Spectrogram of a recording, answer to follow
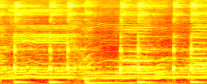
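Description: Banjari sholawat song: women's voices singing a devotional melody over a steady beat of deep drum hits, about two a second.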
